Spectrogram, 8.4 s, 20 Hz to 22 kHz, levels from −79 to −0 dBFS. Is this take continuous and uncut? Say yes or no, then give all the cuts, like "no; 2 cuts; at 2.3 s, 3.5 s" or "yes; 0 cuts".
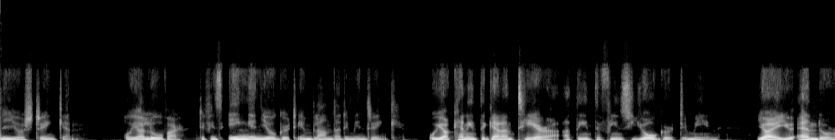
yes; 0 cuts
